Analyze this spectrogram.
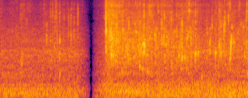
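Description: Water splashes as it is poured over fish.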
